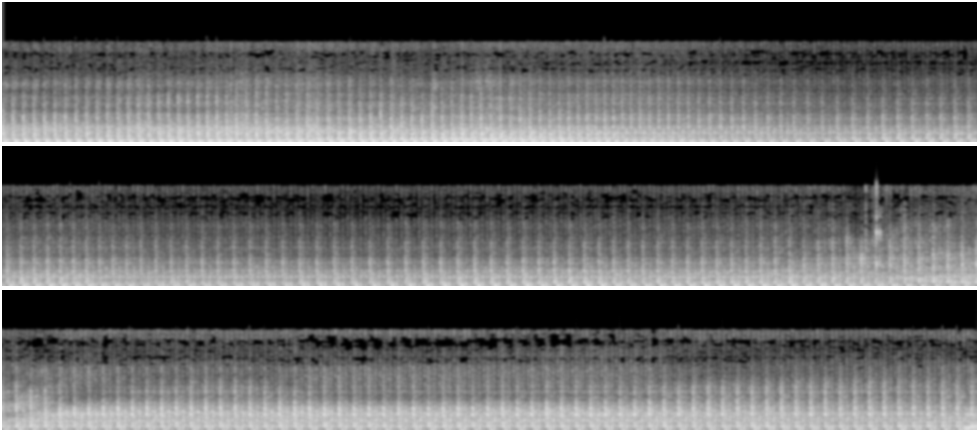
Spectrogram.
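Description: A small diesel engine chugs steadily close by.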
